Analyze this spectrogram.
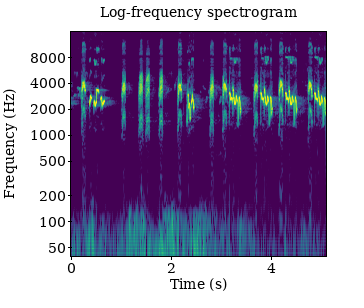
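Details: Lure recording of a sooty-headed bulbul: sharp, clipped chirps and short warbled notes in groups of two to four, repeated steadily, with light low background rumble.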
